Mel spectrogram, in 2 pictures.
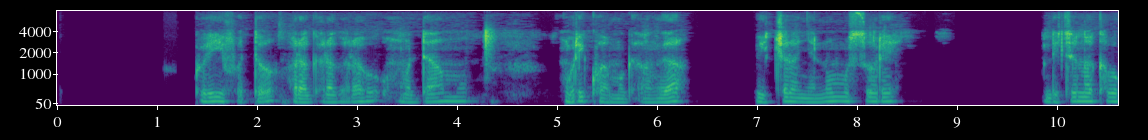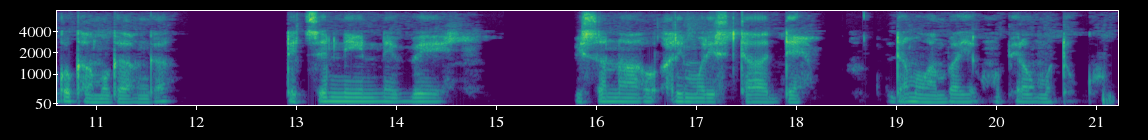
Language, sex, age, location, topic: Kinyarwanda, male, 18-24, Nyagatare, health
